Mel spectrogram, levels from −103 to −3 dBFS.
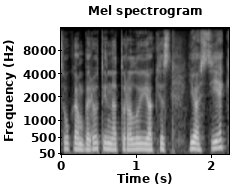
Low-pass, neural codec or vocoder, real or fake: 14.4 kHz; none; real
